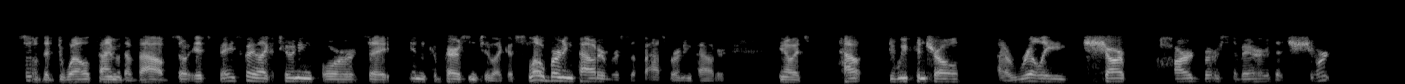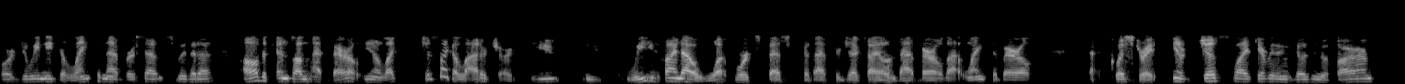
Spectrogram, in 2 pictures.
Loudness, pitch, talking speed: -28 LUFS, 145 Hz, 215 wpm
